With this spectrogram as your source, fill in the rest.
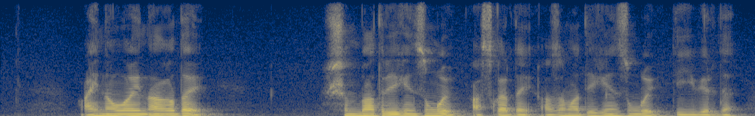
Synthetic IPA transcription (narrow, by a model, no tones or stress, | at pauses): ɑjnɑlˠɑjənɑʁəd̪ɑj | ʃənbɑt̪əɾe̞kʲe̞ns̬ɪɴʁo̞jɑ̰sqɑɾd̪ɑjɑ̰zɑmɑt̪e̞kʲe̞ns̬ɪɴʁo̞jd̪̥e̞jɪbe̞ɾd̪ɪ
